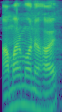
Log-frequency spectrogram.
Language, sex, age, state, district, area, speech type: Bengali, male, 18-30, West Bengal, Uttar Dinajpur, urban, spontaneous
